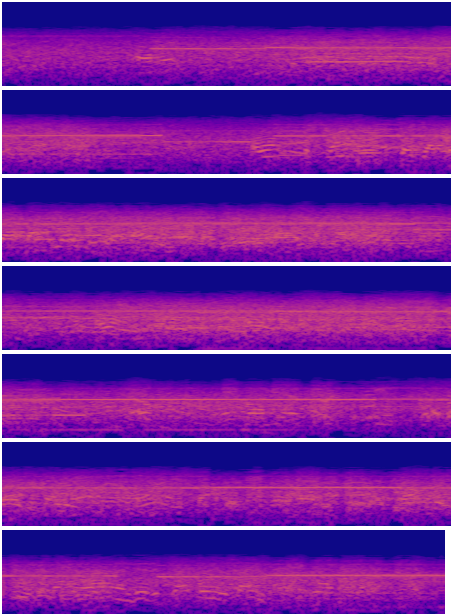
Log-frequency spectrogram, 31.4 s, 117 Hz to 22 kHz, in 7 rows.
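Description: CB radio receiving long-distance skip on channel 28: steady static, a thin whistling tone that runs through most of it with small jumps in pitch and a few breaks, and faint unintelligible voices under the noise.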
